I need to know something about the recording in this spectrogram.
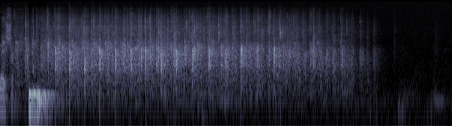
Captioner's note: applause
